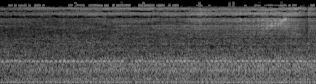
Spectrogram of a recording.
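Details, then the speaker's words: 2012–2018 Chevy Sonic 1.8L non-turbo Ecotec engine idling, smoke tester hooked up to check for suction; steady hiss of air sucked in over an even idle. Excessive crankcase vacuum. "I'm going to hook it up I'm going to start the vehicle and see if there's suction in there I bet there is"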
